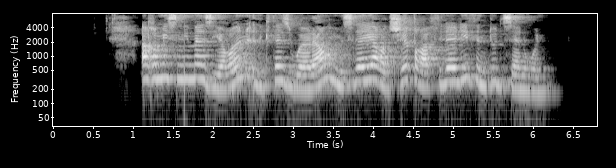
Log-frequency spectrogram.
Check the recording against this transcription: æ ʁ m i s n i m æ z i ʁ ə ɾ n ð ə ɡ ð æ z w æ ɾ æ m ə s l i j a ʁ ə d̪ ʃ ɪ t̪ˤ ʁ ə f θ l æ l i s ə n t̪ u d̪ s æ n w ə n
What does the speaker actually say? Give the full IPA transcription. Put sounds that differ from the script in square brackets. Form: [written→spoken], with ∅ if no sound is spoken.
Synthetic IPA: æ ʁ m i s n i m æ z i ʁ ə [ɾ→∅] n ð ə ɡ [ð→θ] æ z w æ ɾ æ m ə s l [i→æ] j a ʁ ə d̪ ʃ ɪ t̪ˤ ʁ ə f θ l æ l i [s→θ] ə n t̪ u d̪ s æ n w ə n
